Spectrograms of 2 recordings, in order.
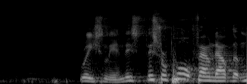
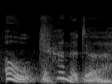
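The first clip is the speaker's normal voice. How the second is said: mock moan; 9 semitones lower than usual. Anthem parodied as orgasmic.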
